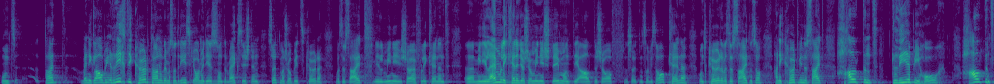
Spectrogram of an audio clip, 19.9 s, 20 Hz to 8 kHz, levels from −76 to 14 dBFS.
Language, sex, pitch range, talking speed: German, male, 180-235 Hz, 195 wpm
